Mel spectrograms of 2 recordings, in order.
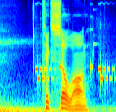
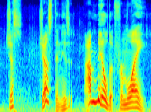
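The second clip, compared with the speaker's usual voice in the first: put-on Southern accent; 3 semitones higher than usual. Gamer voicing Milda in a Southern accent. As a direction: tease the name in a Southern accent. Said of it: "southern and whatever accent".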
